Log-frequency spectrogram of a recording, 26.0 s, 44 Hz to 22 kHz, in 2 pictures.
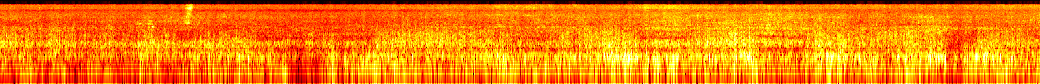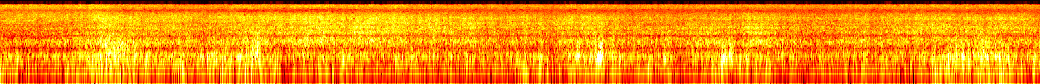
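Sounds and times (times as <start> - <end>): sea surf breaking: 0.0 - 26.0
wind buffeting microphone: 0.0 - 26.0.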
